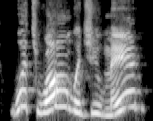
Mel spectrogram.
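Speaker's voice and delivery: high, pleading exasperation; exasperated. Real, not acted. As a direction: ask it like you can't believe them. Exasperated at listeners.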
